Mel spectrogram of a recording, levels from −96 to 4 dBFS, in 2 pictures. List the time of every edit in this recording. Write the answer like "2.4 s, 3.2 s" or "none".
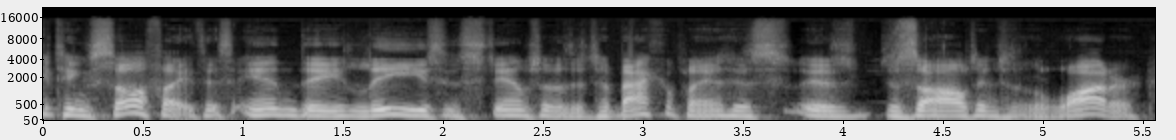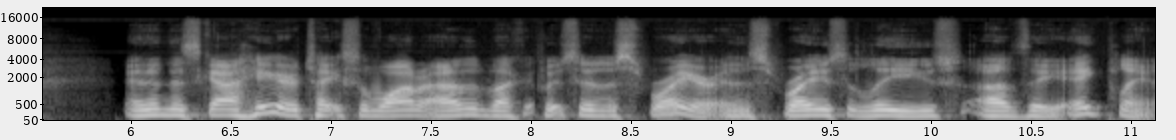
8.0 s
